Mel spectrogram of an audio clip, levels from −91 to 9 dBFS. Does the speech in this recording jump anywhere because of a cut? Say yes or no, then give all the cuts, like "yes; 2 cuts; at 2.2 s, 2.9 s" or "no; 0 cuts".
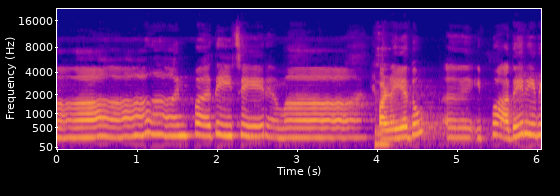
yes; 1 cut; at 3.9 s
